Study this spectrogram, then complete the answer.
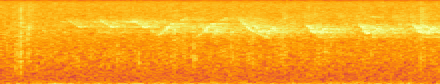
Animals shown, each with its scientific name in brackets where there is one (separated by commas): Ovenbird (Seiurus aurocapilla), Chestnut-sided Warbler (Setophaga pensylvanica)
